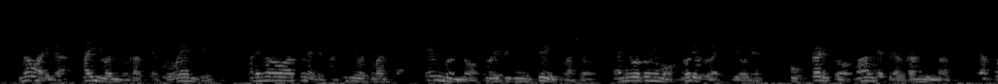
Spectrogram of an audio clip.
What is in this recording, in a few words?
male liverec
